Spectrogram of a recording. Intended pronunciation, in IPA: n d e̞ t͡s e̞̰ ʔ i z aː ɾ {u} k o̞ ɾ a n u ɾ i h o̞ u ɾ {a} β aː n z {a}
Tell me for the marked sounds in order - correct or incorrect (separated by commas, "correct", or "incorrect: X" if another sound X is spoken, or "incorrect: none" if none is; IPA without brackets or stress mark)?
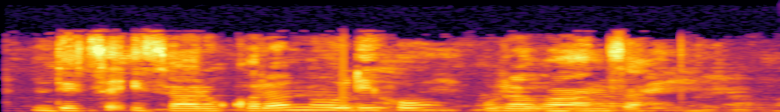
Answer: correct, correct, correct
